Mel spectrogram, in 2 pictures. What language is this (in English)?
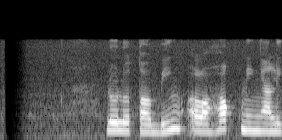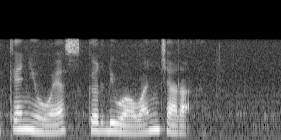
Sundanese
